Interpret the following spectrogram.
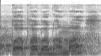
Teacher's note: बिना होठों की सहायता के आप इन्हें नहीं बोल सकते, चाहे ऊ बोलना हो, चाहे प बोलना हो, चाहे फ, चाहे ब, चाहे भ, चाहे म। आपको होंठ मिलेंगे और अलग होंगे तभी इनका उच्चारण हो पाएगा। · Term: होठों से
